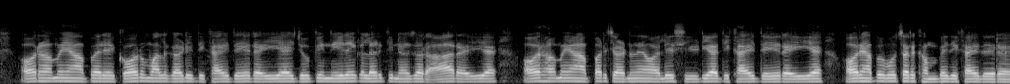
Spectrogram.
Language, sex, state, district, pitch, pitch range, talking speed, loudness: Hindi, male, Jharkhand, Sahebganj, 140 Hz, 135-145 Hz, 245 wpm, -17 LUFS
